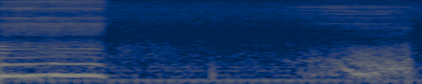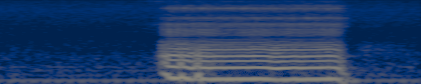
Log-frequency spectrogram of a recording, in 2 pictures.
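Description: Two drawn-out, tonal, whistling snoring sounds separated by a softer breath, over a steady low room hum.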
